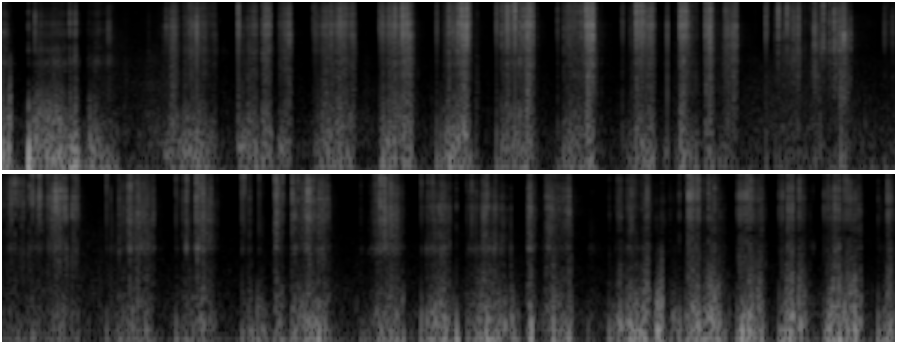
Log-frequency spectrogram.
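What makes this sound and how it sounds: Long red nails rapidly scratch a hand-sized pink Himalayan rock salt candle holder, a block with a hollowed top for a candle and a rough crystalline surface. The result is a dense run of short, dry, gritty scrapes with bright, hissy highs over a soft low rumble, each stroke stopping dead with no ring.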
